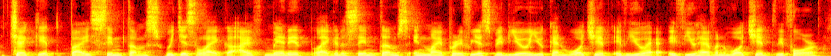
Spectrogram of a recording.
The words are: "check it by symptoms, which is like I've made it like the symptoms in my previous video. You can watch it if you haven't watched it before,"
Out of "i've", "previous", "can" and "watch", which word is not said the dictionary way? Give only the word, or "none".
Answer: none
